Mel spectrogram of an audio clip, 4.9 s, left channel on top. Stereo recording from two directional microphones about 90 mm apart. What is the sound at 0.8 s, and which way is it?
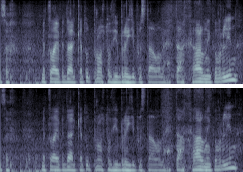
Speech, 30° left (ahead or behind).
